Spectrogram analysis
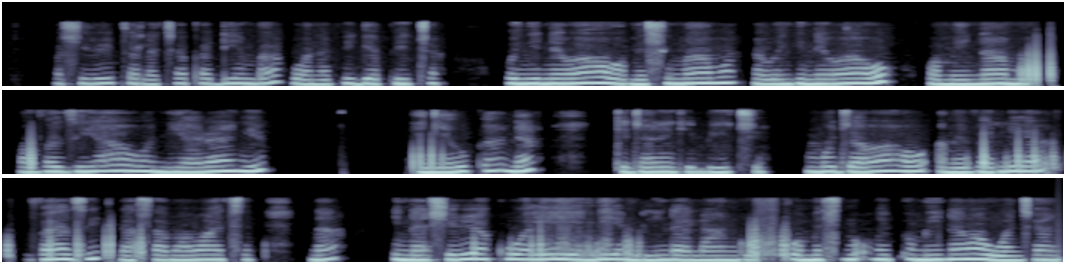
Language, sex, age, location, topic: Swahili, female, 18-24, Kisumu, government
